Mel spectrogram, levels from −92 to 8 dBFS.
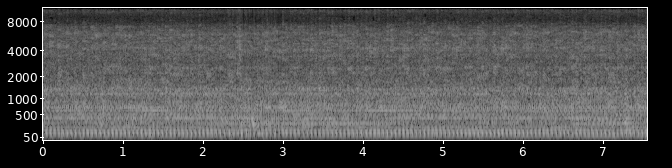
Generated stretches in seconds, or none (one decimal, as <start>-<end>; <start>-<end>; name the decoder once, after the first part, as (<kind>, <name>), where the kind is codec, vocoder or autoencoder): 2.3-3.0 (vocoder, Vocos)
